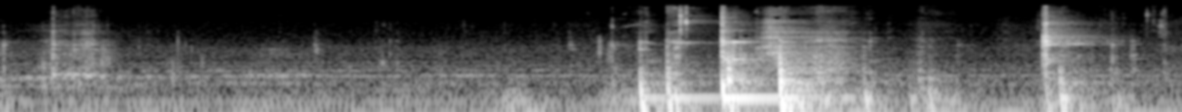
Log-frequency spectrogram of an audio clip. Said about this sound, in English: Um, I need to drink some water. Here's a water break, guys. Drink your water. Everyone, one, two, three.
